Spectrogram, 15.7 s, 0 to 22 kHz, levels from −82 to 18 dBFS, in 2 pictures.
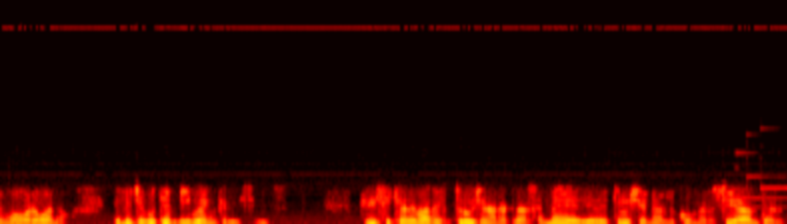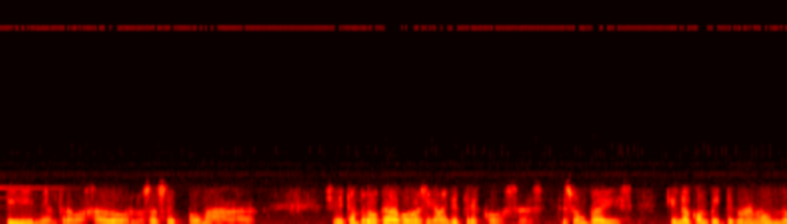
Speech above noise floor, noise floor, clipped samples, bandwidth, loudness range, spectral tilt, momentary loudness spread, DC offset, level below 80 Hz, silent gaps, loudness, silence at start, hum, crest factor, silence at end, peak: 35 dB; -58 dBFS; under 0.1%; over 20 kHz; 3 LU; -7.5 dB/octave; 13 LU; under 0.1%; -62 dBFS; none; -23 LUFS; 0 s; none; 18 dB; 0 s; -4 dBFS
